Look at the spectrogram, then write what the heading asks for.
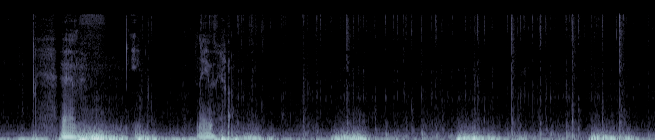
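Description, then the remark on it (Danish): Rapid clicks of typing on a computer keyboard, fairly loud, in irregular bursts with short pauses, alongside some low thumping handling noise, as text is typed into a wiki page in Fronter. “Og så kan jeg så bare skrive her.”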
